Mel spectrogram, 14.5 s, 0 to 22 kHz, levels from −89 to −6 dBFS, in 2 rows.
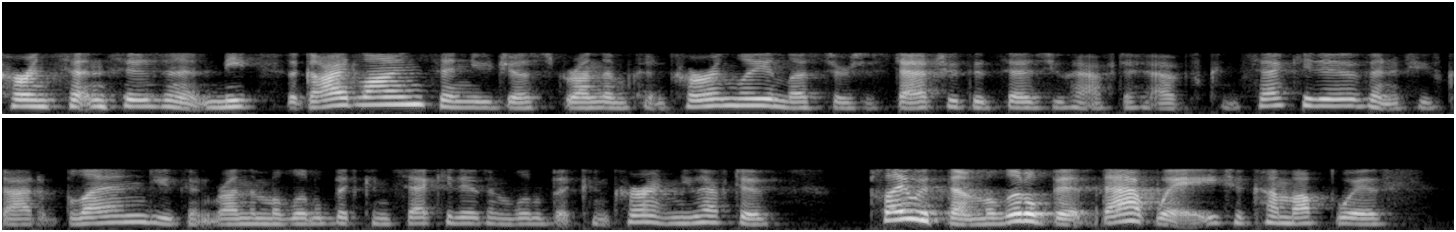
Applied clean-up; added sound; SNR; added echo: neural mask model DeepFilterNet 3.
